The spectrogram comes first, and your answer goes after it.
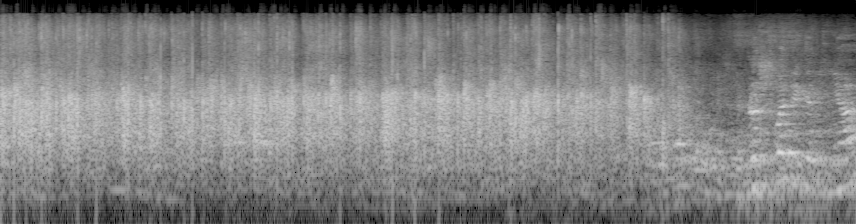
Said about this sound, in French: Si vous voulez, applaudir.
